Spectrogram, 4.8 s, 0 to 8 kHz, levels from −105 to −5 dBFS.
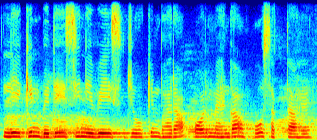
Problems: constant background noise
